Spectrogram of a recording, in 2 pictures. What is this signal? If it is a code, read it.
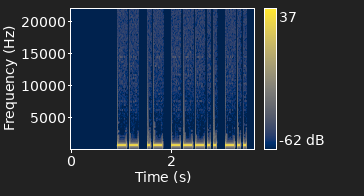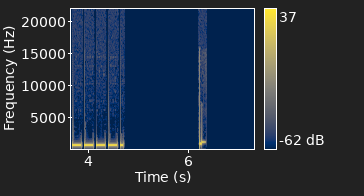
Morse code, heard as a keyed tone, about 21 wpm, 700 Hz. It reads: MA8D9
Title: Code Groups - 5 Letter:Numbers - 20wpm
